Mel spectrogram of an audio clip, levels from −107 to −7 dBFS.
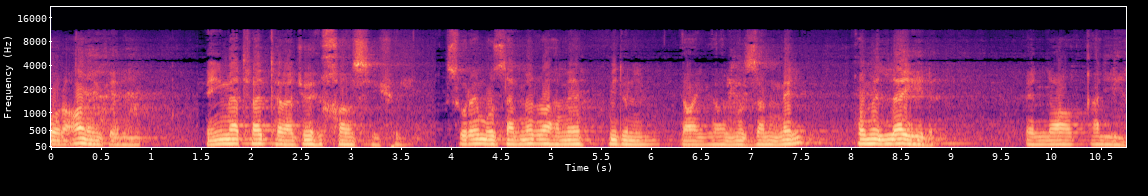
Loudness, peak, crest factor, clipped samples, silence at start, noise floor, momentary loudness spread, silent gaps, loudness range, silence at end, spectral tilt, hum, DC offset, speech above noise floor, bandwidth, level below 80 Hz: -19 LUFS; -6 dBFS; 14 dB; under 0.1%; 0 s; -43 dBFS; 15 LU; none; 1 LU; 0 s; -6.5 dB/octave; none; under 0.1%; 25 dB; 11.5 kHz; -46 dBFS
